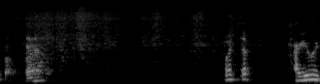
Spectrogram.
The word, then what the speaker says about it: mukbang: Am I pronouncing that right? Mukbang?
